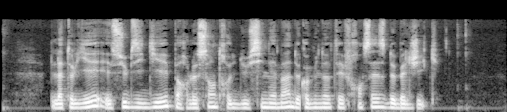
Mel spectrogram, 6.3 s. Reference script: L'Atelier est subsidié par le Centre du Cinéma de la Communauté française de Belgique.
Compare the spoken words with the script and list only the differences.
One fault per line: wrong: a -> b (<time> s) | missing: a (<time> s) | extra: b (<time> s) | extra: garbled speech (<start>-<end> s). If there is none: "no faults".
missing: la (3.8 s)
